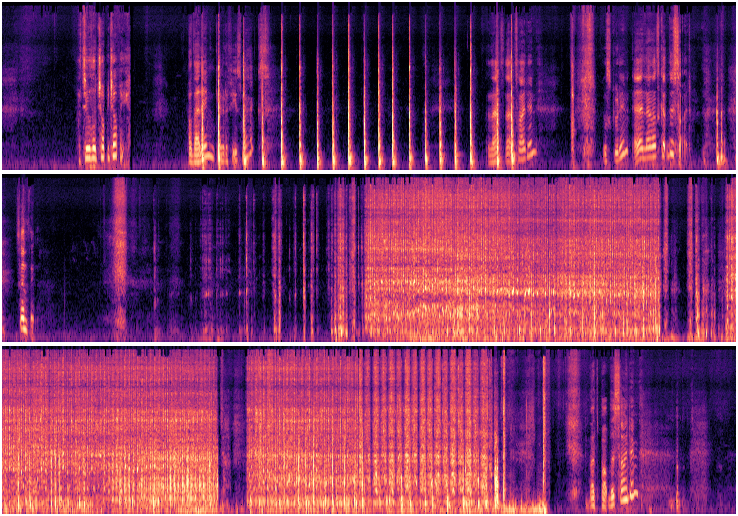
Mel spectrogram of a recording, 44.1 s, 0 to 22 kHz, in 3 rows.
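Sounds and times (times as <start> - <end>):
saw cutting wood: 21.3 - 28.0, 28.6 - 39.3.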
